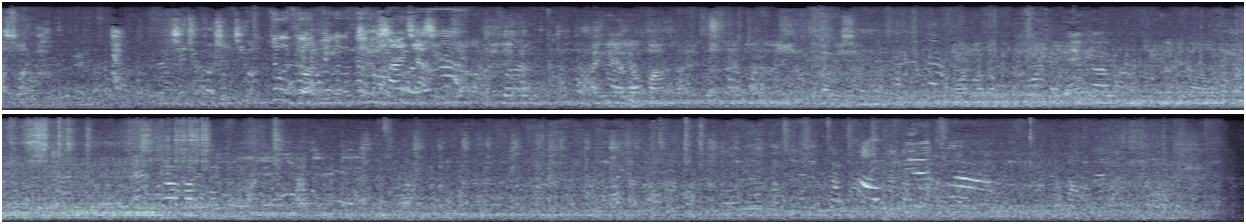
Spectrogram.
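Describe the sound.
Inside a city bus, a steady low engine rumble runs throughout at a fairly loud, even level, with people talking and other voices layered over it: advertisements, radio, a stop announcement for Bailuzhou Park station, and phone calls.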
